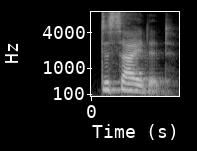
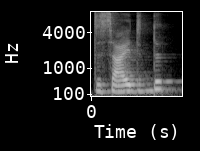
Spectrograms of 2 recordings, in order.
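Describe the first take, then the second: First: A small vowel separates the two D sounds. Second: The vowel before the final D is dropped. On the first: The speaker calls it right. "You just need something in between" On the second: The speaker calls it wrong. "Even if you tried to drop that vowel sound completely"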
